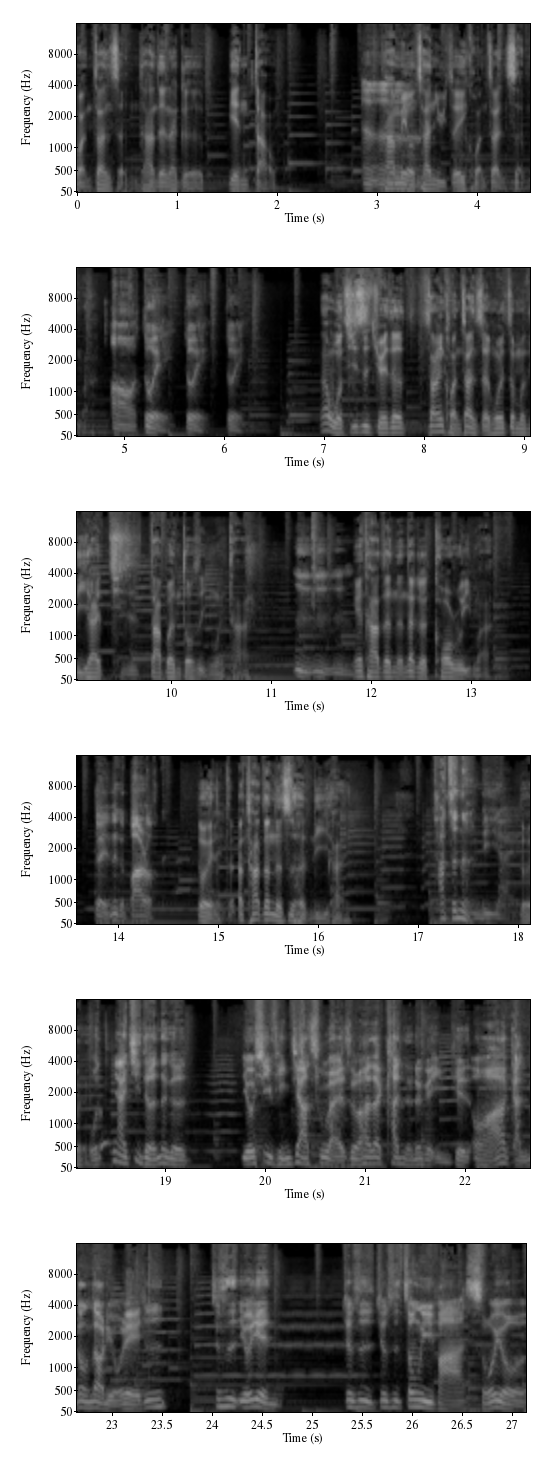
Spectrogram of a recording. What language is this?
Chinese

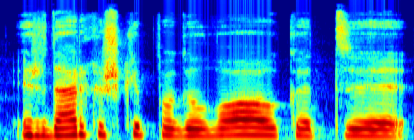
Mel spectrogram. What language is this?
Lithuanian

